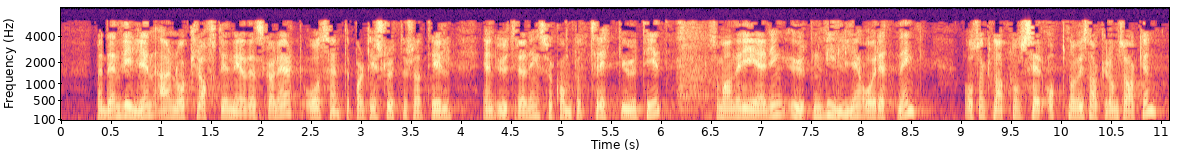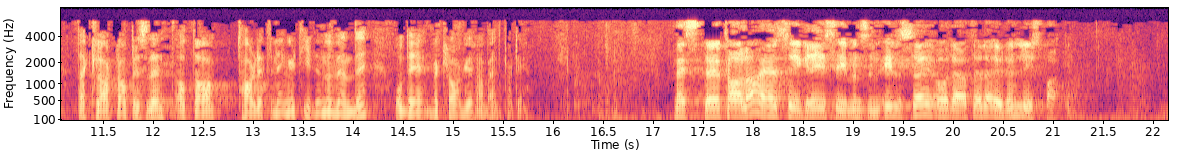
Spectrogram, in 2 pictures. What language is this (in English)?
Norwegian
